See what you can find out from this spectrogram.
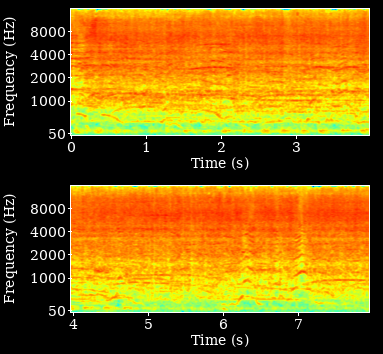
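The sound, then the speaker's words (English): A studio audience boos and jeers as a guest walks on stage at a talk show, a loud, continuous mass of shouting and booing voices that never lets up. “Well, you heard all the boos that greeted Shamika Young as she walked on stage. She ignored the audience's jeers”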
